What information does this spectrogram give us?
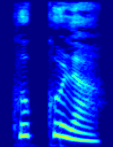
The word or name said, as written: ಕಾಕೋಳಿ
